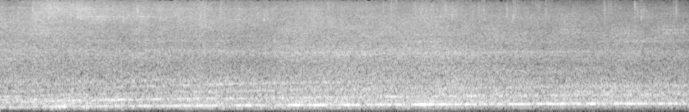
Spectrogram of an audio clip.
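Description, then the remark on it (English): A train rolls past a platform with a steady rumble and a low motor whine that slowly rises in pitch, continuous throughout with no voices. “We want to be near the back of the train, I think.”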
